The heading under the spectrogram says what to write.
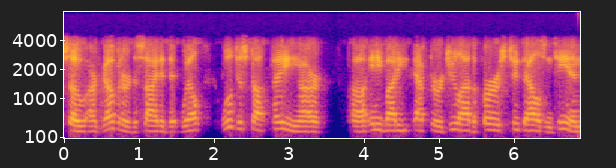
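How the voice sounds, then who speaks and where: Monotone, flat intonation runs through this man's speech. He moves at a moderate pace. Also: medium pitch for a man. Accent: Southern US. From US South, Georgia. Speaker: university program presenter. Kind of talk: webinar presentation. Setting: online webinar. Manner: halting, many fillers.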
